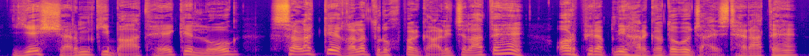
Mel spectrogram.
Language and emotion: Urdu, disgusted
